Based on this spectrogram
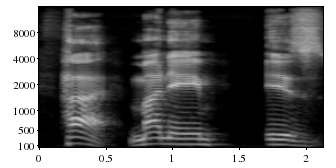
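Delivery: hesitant, put-on cop voice. Imitating how the character would talk at a drug deal: imitating Uncle Mace, pauses between words. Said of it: "there's pauses in between words".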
